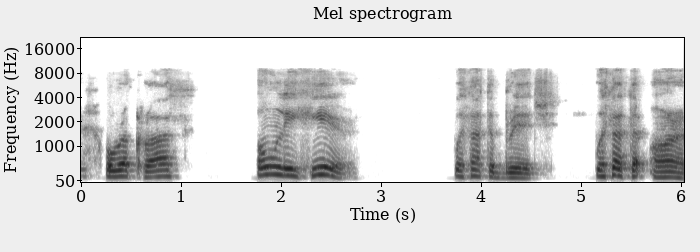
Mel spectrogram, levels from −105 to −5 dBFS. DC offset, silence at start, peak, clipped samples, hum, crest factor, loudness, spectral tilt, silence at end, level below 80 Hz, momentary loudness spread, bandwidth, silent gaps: under 0.1%; 0 s; -12 dBFS; under 0.1%; none; 18 dB; -28 LUFS; -6.5 dB/octave; 0 s; -90 dBFS; 12 LU; 9.4 kHz; 1.42-1.71 s, 3.10-3.59 s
